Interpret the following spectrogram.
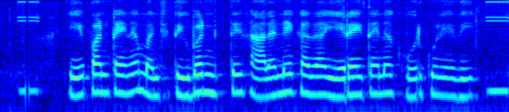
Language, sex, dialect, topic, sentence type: Telugu, female, Utterandhra, agriculture, statement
